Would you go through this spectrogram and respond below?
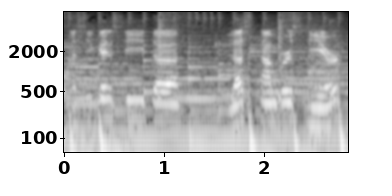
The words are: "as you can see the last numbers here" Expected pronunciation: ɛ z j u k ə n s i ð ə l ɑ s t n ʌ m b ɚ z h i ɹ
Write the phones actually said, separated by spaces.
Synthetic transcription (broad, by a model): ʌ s j u k ə n s i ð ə l ɑ s t n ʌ m b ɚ s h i ɹ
